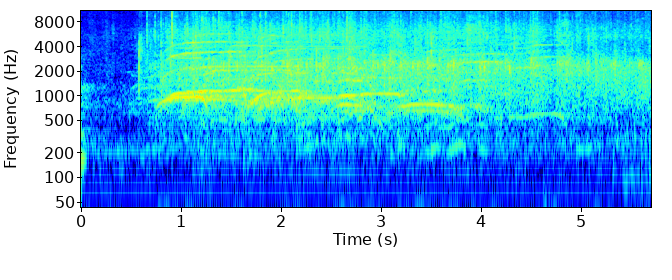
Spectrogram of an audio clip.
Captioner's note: audience cheering and applauding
